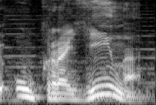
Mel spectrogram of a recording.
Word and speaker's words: Україна: якою говорять її діти Схоже що ні адже наголос у слові Україна саме на літеру г так само як і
